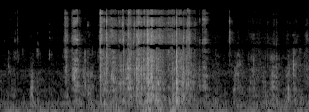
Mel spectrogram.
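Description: Aluminium foil crinkles.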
